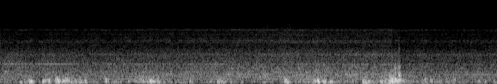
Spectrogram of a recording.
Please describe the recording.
Sound effects > Vehicles
tram passing distant occasional wind
Tram passing by at a distance with occasional wind distorting the recording. Recorded approximately 50 meters away from the tram tracks, using the default device microphone of a Samsung Galaxy S20+. TRAM: ForCity Smart Artic X34
tram, transport, urban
